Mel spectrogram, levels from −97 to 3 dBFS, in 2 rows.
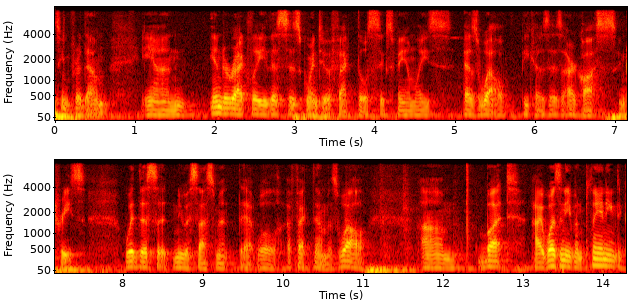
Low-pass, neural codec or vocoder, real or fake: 7.2 kHz; vocoder, 44.1 kHz, 80 mel bands, Vocos; fake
